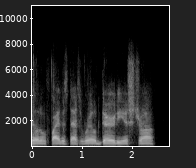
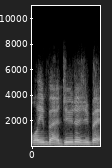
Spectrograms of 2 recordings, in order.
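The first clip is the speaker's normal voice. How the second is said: put-on high, bossy, demanding father voice yelling; 7 semitones higher than usual. Describing family pressure, acting out the father's words, imitating a yelling father. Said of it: "multiple people is yelling at you like that".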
